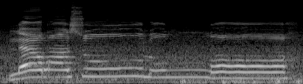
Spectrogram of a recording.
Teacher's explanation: سو کو تو ہم نے تھوڑا سا کھینچنا ہے، لمبا کرنا ہے، یعنی وہ مدہ۔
